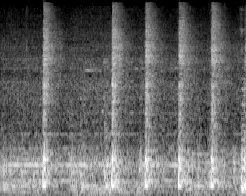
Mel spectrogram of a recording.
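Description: Marching band's drums beating a steady cadence of sharp strokes, about three a second, while the brass rests between phrases.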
